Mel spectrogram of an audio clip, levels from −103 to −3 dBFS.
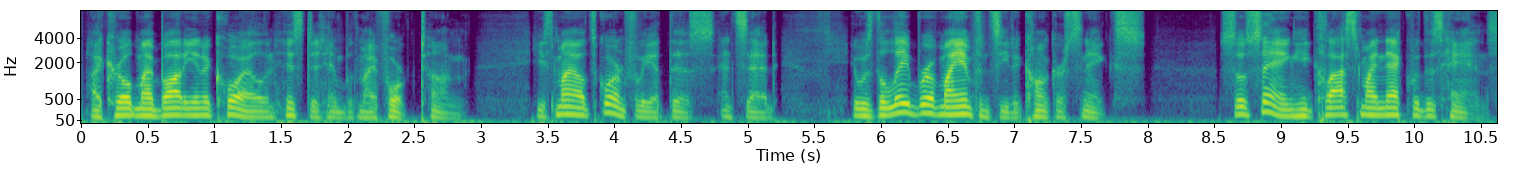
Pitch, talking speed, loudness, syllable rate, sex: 125 Hz, 230 wpm, -19 LUFS, 6.1 syllables/s, male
